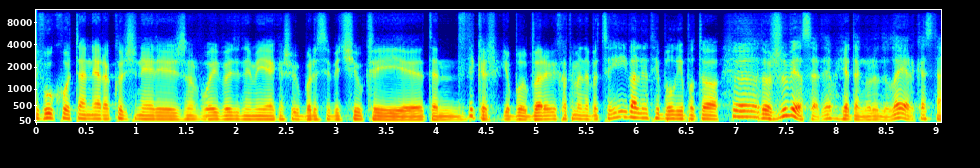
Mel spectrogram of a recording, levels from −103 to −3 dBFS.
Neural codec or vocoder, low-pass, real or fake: codec, 24 kHz, 0.5 kbps, DualCodec; 10.8 kHz; fake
